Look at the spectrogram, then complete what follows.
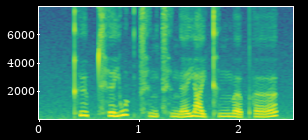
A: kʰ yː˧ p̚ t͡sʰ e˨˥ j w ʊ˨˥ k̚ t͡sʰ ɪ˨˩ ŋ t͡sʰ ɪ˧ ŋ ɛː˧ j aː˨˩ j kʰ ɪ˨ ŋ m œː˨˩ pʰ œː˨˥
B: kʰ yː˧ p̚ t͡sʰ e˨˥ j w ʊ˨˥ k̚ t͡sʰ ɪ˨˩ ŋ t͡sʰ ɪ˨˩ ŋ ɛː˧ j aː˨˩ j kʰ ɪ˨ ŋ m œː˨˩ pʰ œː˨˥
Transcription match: B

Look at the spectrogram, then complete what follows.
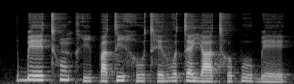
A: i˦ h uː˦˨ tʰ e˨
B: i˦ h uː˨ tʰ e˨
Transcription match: B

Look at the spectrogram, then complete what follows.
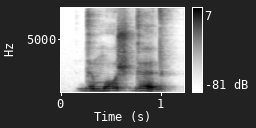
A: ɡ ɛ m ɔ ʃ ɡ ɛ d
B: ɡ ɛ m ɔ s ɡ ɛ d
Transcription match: A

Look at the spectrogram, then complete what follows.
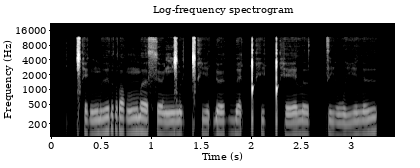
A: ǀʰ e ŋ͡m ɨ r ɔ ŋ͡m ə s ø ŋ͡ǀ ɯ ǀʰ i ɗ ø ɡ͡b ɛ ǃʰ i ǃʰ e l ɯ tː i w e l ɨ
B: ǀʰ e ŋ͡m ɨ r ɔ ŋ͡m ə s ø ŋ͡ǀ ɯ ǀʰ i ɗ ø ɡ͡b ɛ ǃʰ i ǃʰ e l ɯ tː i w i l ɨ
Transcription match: B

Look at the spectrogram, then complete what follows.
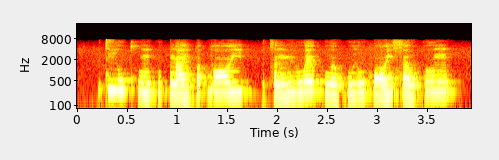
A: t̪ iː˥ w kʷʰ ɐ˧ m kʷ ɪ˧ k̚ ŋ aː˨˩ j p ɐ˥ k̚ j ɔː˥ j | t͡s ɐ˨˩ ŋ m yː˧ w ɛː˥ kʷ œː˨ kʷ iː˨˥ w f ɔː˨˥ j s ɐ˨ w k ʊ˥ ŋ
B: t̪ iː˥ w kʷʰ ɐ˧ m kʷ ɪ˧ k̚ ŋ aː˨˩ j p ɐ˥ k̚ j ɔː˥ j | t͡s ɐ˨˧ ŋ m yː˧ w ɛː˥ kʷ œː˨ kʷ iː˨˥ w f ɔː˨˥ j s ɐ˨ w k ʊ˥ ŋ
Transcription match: A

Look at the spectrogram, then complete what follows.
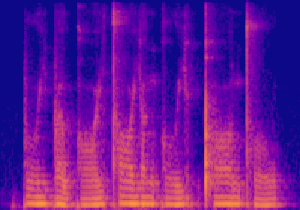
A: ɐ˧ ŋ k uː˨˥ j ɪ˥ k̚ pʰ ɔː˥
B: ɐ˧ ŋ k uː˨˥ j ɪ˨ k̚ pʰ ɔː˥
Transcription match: A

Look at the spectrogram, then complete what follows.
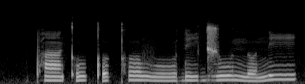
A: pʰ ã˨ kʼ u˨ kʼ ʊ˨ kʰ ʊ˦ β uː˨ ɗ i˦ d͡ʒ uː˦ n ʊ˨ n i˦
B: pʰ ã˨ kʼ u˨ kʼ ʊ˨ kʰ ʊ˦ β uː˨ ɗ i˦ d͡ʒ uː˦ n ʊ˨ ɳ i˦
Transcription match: A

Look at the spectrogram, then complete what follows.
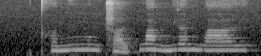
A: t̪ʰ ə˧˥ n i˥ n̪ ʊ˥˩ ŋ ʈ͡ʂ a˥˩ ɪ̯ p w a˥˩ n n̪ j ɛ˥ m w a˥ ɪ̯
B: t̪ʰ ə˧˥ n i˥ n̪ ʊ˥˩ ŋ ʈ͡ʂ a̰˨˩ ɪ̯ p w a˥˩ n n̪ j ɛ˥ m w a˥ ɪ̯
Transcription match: B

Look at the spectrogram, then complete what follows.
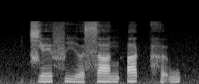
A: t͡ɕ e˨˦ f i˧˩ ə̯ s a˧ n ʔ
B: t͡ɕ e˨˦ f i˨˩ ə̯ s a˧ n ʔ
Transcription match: A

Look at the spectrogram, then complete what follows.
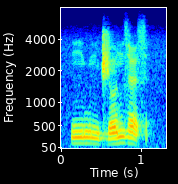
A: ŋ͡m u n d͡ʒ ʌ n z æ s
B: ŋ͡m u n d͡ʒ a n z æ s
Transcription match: A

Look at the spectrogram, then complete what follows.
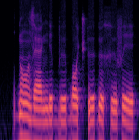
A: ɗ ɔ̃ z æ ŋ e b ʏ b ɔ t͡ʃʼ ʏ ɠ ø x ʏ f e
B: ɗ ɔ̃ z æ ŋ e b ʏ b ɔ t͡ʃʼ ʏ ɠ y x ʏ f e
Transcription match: A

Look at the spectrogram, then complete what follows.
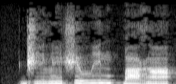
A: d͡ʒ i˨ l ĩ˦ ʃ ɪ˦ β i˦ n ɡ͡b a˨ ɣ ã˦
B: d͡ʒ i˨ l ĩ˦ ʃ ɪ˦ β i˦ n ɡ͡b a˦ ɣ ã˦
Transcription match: A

